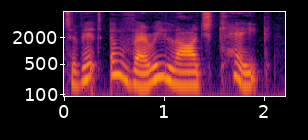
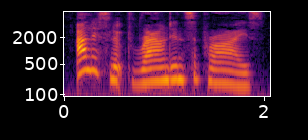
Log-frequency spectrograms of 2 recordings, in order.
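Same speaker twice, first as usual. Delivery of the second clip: ordinary delivery, nothing marked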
